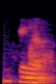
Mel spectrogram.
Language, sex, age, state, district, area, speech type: Tamil, female, 30-45, Tamil Nadu, Salem, urban, conversation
